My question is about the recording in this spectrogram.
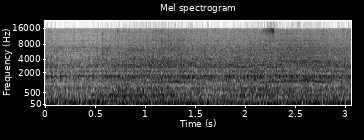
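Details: Honda Vario 110 scooter after water pump mechanical seal replacement (coolant had leaked into the oil, turning it milky, and the overheat light came on), coolant refilled, running about 5 minutes for a leak check: loud, even idle with no tapping or grinding; healthy.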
